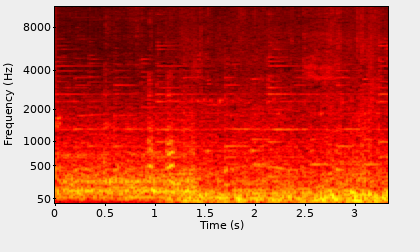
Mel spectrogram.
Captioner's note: laughter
